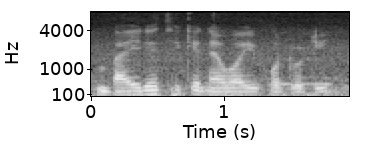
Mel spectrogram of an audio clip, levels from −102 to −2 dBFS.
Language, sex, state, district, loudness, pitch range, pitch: Bengali, male, Tripura, West Tripura, -16 LUFS, 110-115 Hz, 110 Hz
